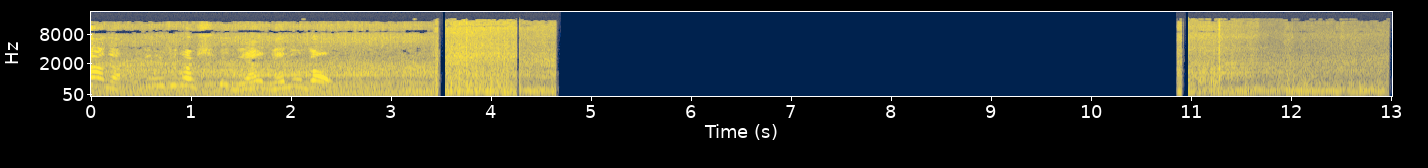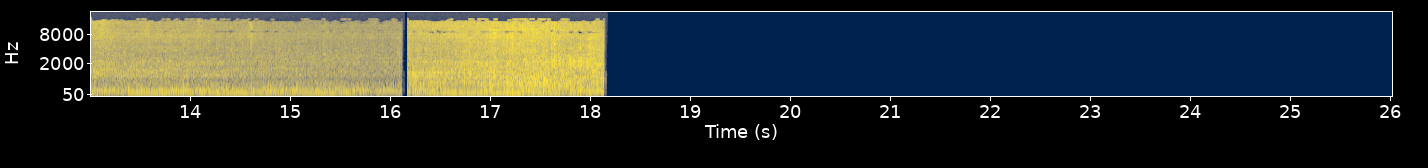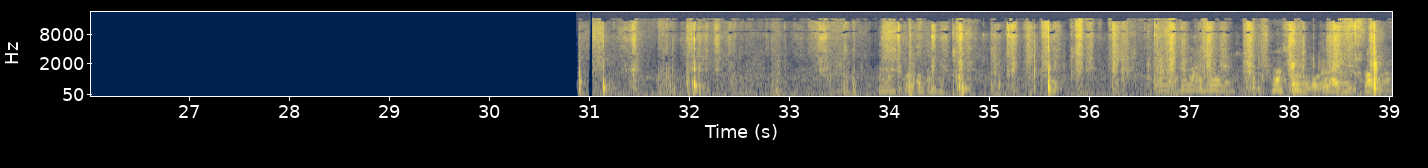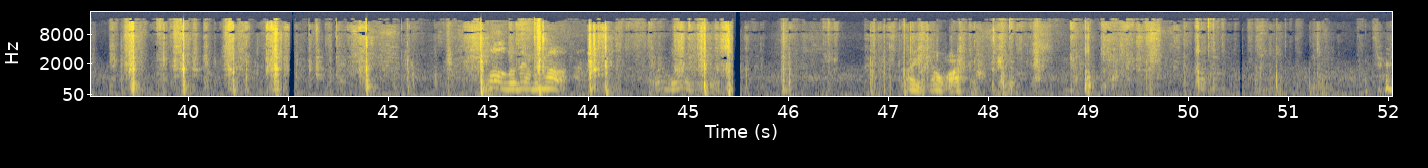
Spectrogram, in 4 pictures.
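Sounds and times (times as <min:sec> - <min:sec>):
snowblower engine running: 0:00.0 - 0:04.7, 0:11.0 - 0:18.2
snow shovel scraping: 0:31.0 - 0:45.5, 0:47.2 - 0:50.3.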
